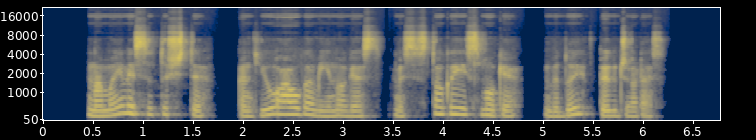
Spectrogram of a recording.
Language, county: Lithuanian, Šiauliai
